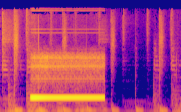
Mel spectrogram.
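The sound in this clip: A single long, steady ringback tone plays as a phone call is placed to a caller. It holds one pitch for about a second and a half and stops abruptly, with low rhythmic thumps underneath throughout.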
